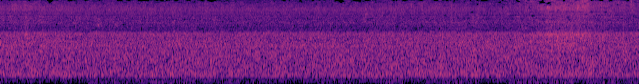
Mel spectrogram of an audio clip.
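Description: Steady, even rushing of fast river water around rocks.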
